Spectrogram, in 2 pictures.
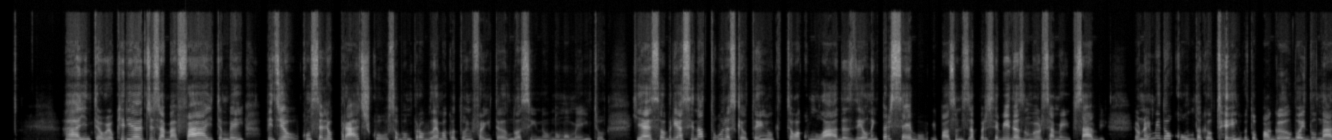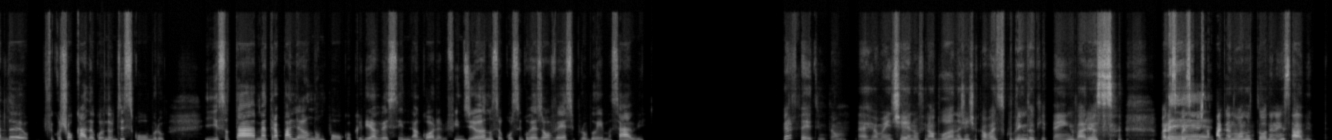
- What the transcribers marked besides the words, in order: laughing while speaking: "descobrindo que tem várias"; tapping
- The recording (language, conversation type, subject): Portuguese, advice, Como identificar assinaturas acumuladas que passam despercebidas no seu orçamento?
